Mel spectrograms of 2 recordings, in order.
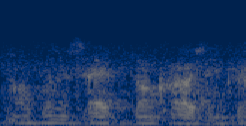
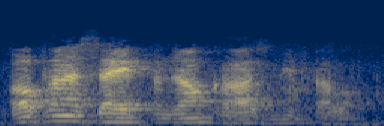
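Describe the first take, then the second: First: It is said fairly quietly. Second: It is said more loudly.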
